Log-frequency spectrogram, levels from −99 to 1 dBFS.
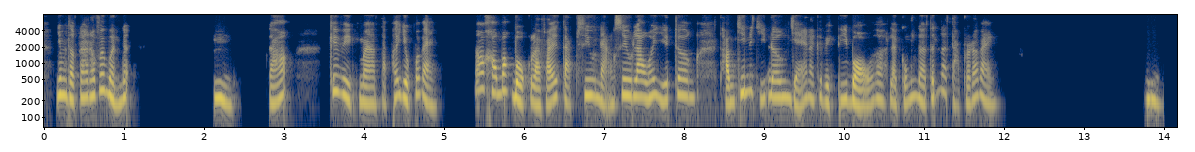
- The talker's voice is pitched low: No, high, 220 Hz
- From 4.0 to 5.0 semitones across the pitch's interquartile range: Yes, average, 4.5 semitones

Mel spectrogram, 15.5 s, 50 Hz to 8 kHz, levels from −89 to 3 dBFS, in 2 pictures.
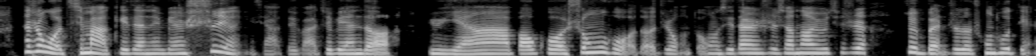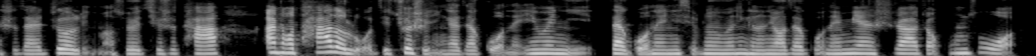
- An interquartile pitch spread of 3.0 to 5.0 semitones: No, narrow, 2.4 semitones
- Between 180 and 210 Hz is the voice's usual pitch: Yes, high, 205 Hz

